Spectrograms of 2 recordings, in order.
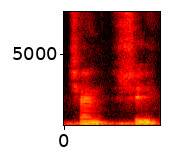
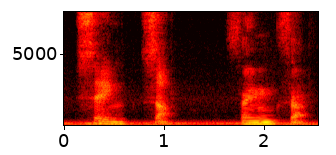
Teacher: in Mandarin the first word will be ch word, but in Cantonese will be sh word, like a snake, like shh.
